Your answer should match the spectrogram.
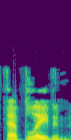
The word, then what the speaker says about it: Appalachian: Elsewhere, a commonly accepted pronunciation for the adjective Appalachian is Eplaten, with the last two syllables ian pronounced as in the word Romanian.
